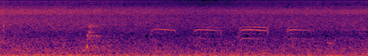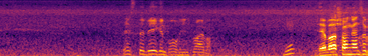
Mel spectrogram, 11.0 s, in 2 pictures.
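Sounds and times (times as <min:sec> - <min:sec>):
bird calling faintly: 0:01.2 - 0:08.1.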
